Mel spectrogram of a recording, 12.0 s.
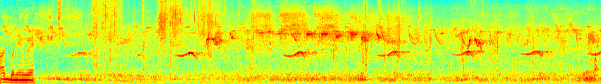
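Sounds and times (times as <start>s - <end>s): birds chirping: 0.0s - 12.0s
bird whistling rising note: 3.5s - 4.4s.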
